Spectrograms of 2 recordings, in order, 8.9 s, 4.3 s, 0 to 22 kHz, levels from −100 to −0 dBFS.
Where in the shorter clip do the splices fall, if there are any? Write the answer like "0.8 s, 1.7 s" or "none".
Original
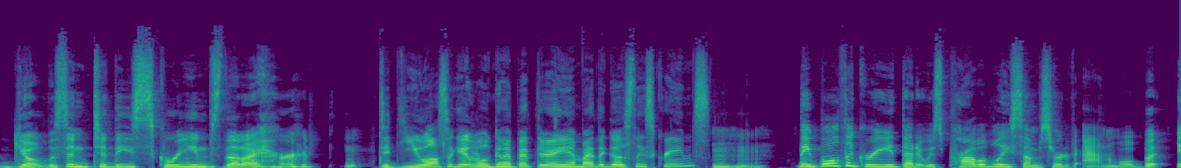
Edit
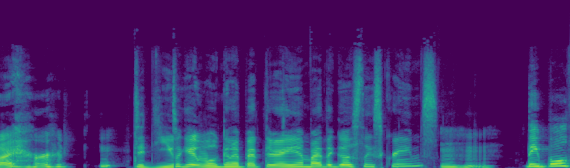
1.3 s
